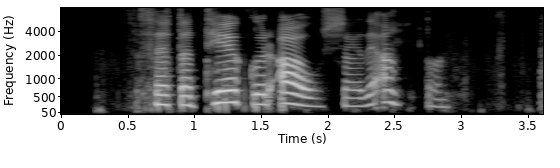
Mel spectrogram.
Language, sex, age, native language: Icelandic, female, 6, Icelandic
